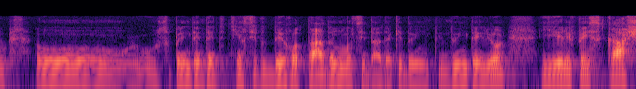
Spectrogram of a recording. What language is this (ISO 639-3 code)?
por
